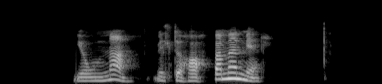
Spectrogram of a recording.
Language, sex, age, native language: Icelandic, female, 50-59, Icelandic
